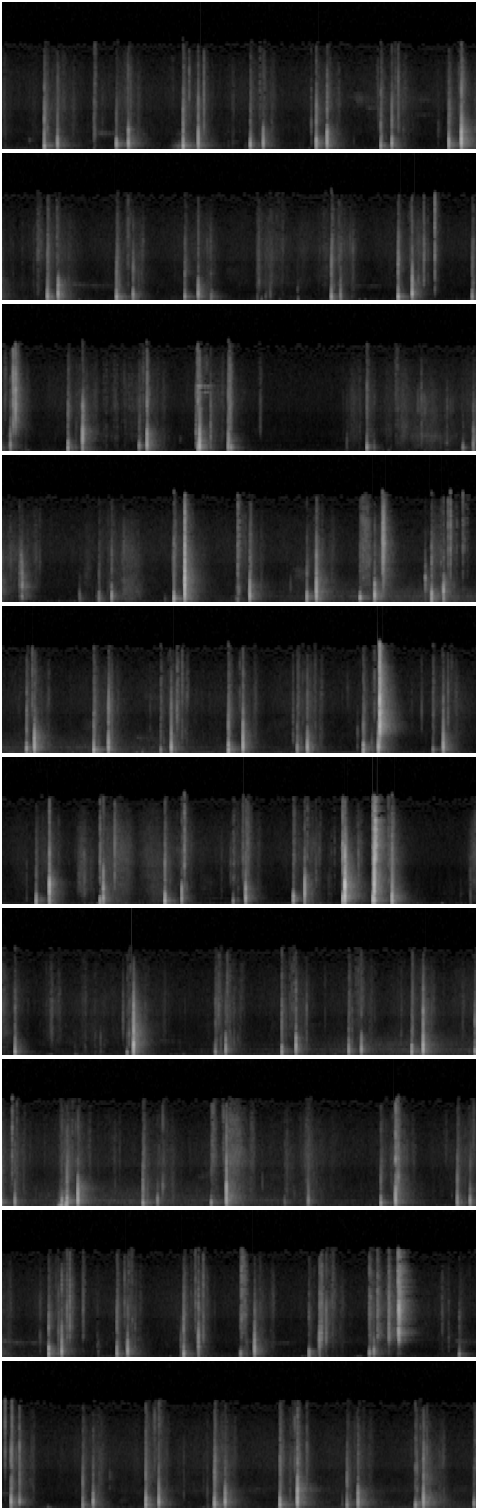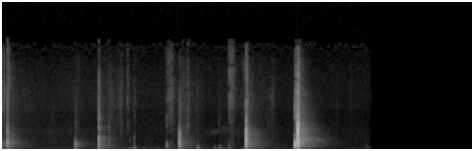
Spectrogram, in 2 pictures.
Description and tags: High Heels walking OWI
simply shoes walking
